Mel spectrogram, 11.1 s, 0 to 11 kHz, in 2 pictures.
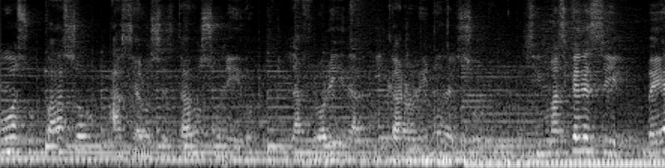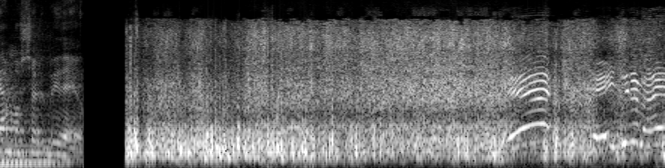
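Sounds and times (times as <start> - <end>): rain: 6.6 - 11.0
wind: 6.6 - 11.0
wind buffeting microphone: 6.6 - 11.0.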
